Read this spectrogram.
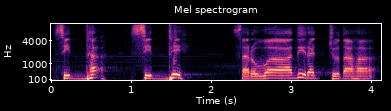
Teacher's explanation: ಸಿದ್ಧ, ಅಲ್ಲಿ ಮಹಾಪ್ರಾಣ ಇದೆ, ಅದರೊಟ್ಟಿಗೆ ವಿಸರ್ಗ ಸಮೇತ ಇದೆ.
